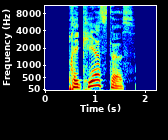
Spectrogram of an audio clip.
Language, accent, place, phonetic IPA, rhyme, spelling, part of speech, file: German, Germany, Berlin, [pʁeˈkɛːɐ̯stəs], -ɛːɐ̯stəs, prekärstes, adjective, De-prekärstes.ogg
- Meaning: strong/mixed nominative/accusative neuter singular superlative degree of prekär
